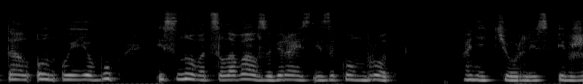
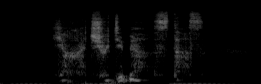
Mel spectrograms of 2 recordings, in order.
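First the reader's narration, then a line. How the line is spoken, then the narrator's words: Whisper in ear. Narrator (Russian): Алина прошептала ему в ухо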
